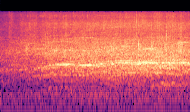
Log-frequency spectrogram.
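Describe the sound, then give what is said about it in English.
Audience applause at a political speech, a dense wash of clapping that swells over the first seconds and then holds steady and fairly loud, with no clear words. “this really brought out some of the biggest response from the audience”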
